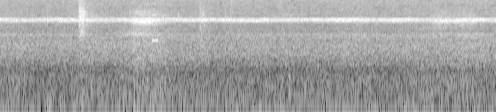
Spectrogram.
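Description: Steady high-pitched insect chorus trilling without a break, with a single faint click just under a second in.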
